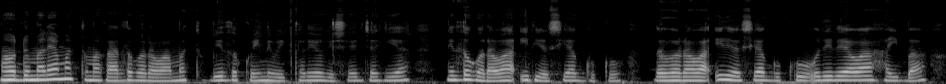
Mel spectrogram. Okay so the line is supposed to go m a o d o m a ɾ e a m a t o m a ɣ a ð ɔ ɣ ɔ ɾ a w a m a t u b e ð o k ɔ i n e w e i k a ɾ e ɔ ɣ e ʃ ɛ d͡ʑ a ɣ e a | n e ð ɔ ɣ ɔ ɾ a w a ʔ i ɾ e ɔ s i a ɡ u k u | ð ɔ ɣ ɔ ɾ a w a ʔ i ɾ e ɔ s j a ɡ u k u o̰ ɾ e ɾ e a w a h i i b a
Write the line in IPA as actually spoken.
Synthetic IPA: m a o d o m a ɾ e a m a t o m a ɣ a ð ɔ ɣ ɔ ɾ a w a m a t u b e ð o k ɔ i n e w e i k a ɾ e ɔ ɣ e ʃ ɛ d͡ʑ a ɣ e a | n e ð ɔ ɣ ɔ ɾ a w a ʔ i ɾ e ɔ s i a ɡ u k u | ð ɔ ɣ ɔ ɾ a w a ʔ i ɾ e ɔ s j a ɡ u k u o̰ ɾ e ɾ e a w a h a i b a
